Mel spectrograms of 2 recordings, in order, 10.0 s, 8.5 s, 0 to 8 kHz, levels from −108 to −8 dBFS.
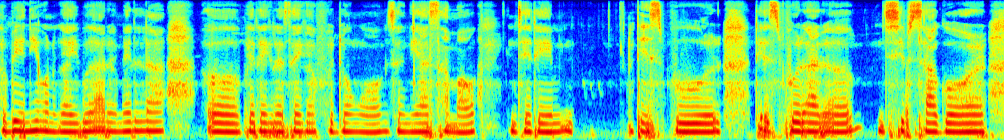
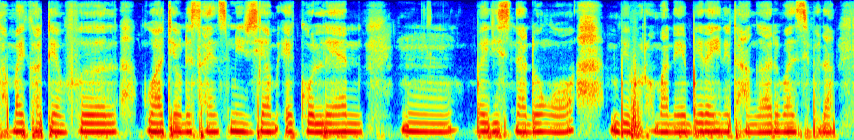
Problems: constant background noise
